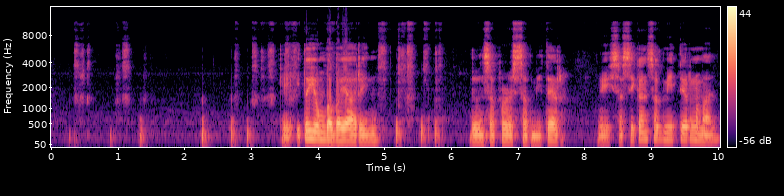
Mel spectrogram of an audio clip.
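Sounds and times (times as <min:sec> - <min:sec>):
marker scratching on paper: 0:00.3 - 0:01.5, 0:02.7 - 0:05.9.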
